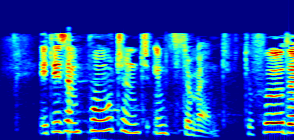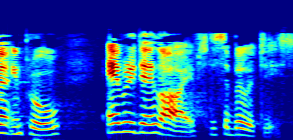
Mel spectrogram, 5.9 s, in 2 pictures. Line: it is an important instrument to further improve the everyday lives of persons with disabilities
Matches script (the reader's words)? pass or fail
fail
